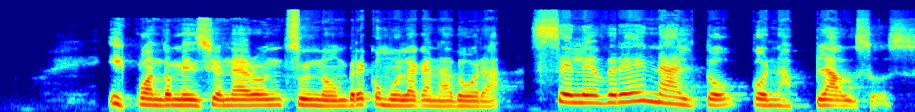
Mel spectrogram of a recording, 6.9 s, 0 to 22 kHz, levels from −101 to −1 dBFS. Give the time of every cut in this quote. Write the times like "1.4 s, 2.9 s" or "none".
3.9 s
